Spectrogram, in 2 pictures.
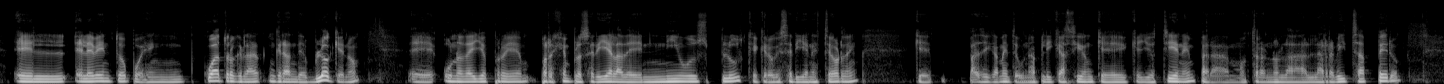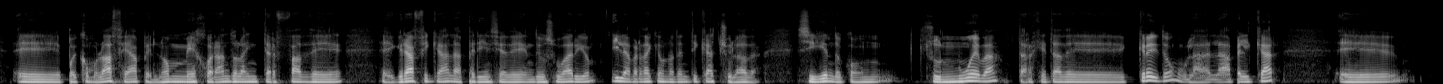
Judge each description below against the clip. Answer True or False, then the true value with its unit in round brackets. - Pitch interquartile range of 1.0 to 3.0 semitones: True (2.7 semitones)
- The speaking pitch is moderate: False (125 Hz)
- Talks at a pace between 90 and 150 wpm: False (170 wpm)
